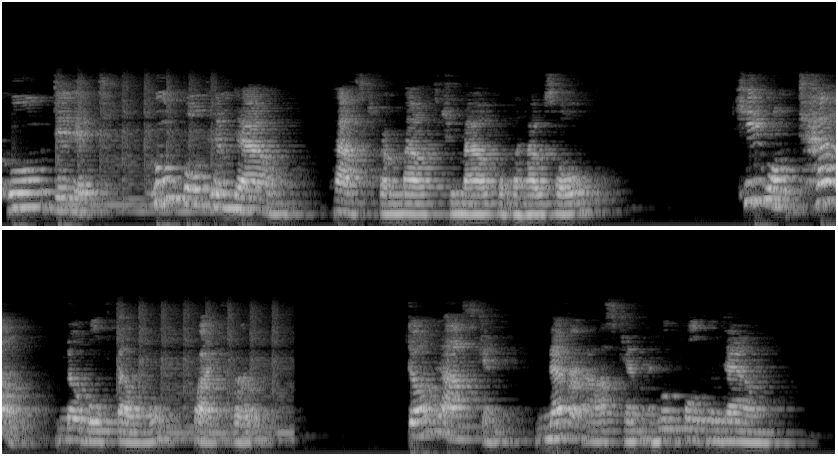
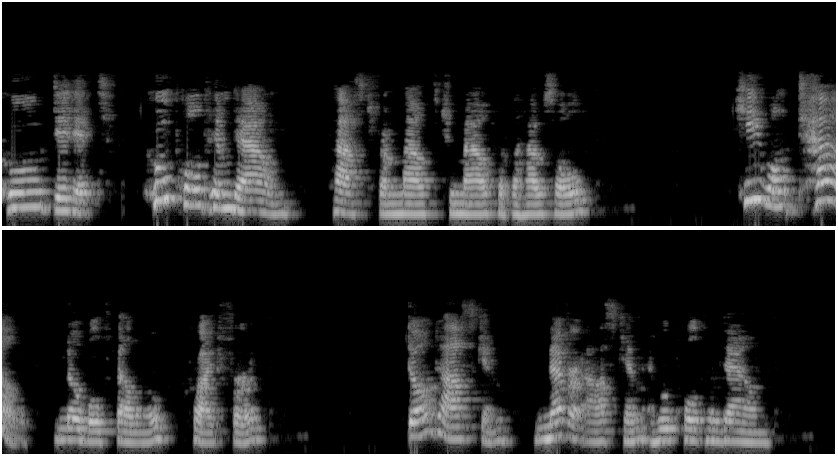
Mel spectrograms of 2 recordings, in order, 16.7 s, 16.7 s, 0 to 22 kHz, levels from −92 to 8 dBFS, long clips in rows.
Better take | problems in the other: second | background sound (Electric guitar); 16 dB below the speech // room echo; dies away in 0.6 s

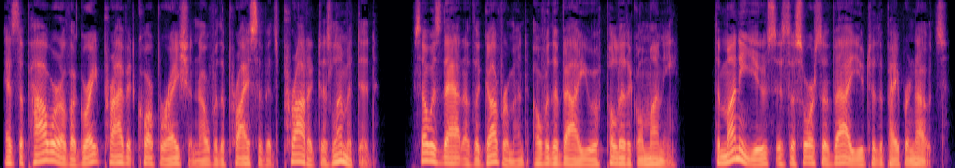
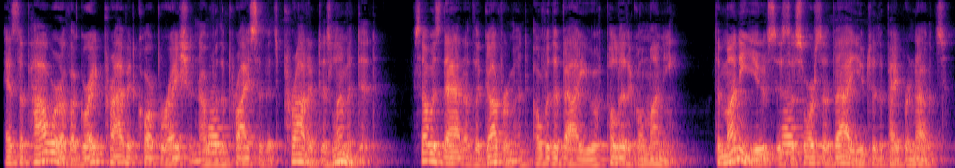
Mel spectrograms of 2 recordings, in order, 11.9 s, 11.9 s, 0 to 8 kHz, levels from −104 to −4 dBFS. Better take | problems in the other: first | background sound (Brass instrument); 6 dB below the speech // room echo; dies away in 0.5 s

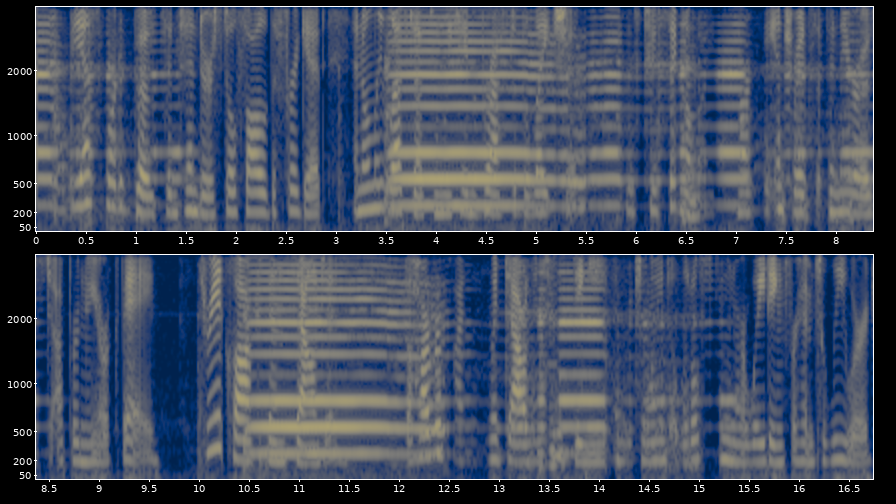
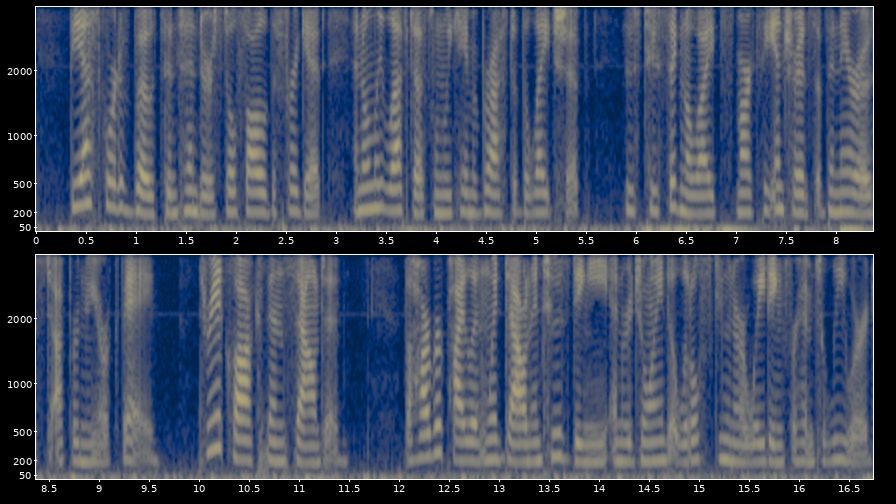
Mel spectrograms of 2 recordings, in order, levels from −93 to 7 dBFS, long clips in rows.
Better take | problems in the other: second | noise reduction (neural mask model RNNoise)

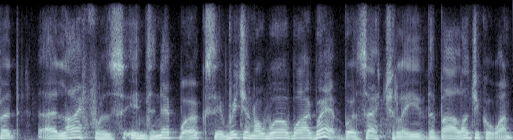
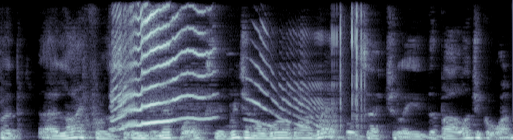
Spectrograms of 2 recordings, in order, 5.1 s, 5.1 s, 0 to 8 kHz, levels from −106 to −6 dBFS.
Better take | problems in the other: first | noise reduction (classical method WPE with log-MMSE)

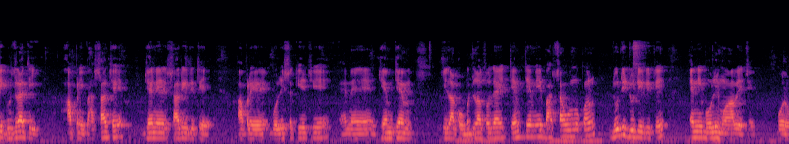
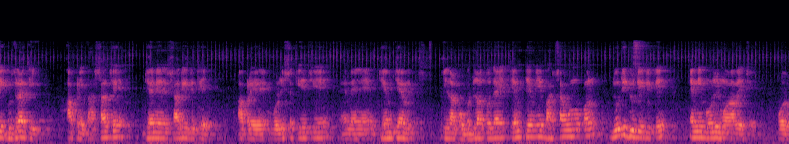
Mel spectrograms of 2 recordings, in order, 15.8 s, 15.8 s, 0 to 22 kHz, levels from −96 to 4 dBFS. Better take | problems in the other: first | noise reduction (neural separator model SepFormer DNS4)

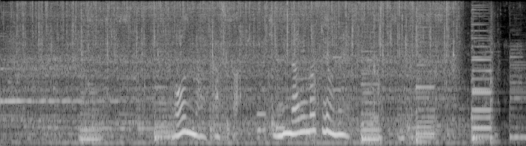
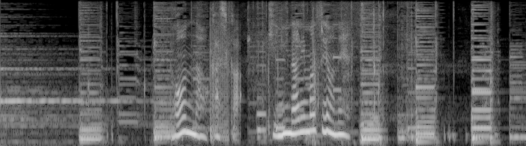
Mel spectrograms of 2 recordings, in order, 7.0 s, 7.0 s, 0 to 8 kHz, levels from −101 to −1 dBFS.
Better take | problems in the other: second | background sound (Sink (filling or washing) / Water tap, faucet); 7 dB below the speech

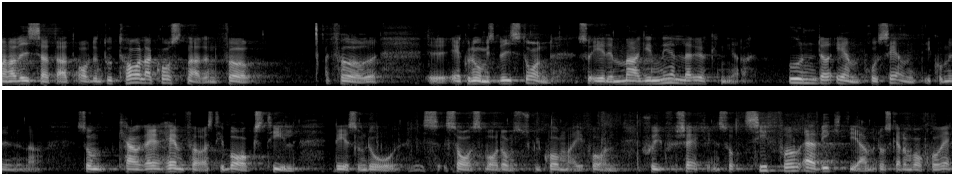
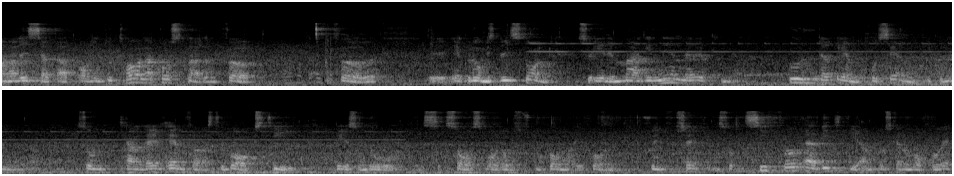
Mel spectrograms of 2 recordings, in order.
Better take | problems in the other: first | background sound (Motor vehicle (road)); 10 dB below the speech // room echo; dies away in 0.7 s

